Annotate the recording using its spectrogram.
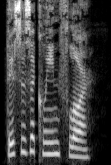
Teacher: she said it with a downward intonation on floor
